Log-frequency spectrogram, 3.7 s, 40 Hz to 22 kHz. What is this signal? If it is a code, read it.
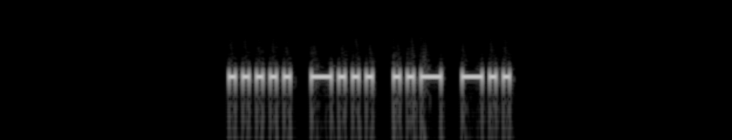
Morse code, heard as a keyed tone, about 36 wpm, 700 Hz. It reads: 5BUD
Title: Four Challenging Letter-Number Combinations 35wpm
